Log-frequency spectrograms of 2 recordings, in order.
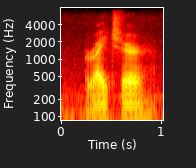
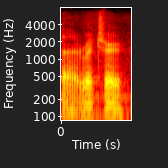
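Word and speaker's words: Richter: the richer or yeah richer and or writer however you want to pronounce it I pronounce it richer uh and Kaiser Ker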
